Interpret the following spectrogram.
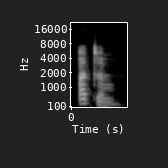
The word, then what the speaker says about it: autumn: Because the letter N here is not part of the sound of the word. It is not pronounced in the word. We do not say the word as autumn. Autumn. It is not like that. It's just autumn. So N is a silent letter.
